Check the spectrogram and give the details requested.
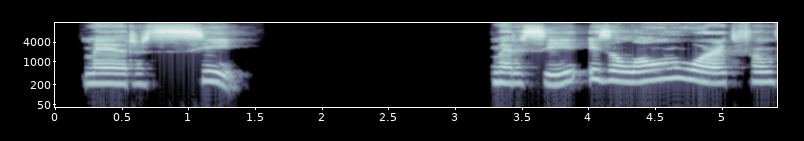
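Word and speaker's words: мерси: you will be amazed which word that is Mery mer Meri is a long word from French but it is pronounced with a typical Bulgarian heart are R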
